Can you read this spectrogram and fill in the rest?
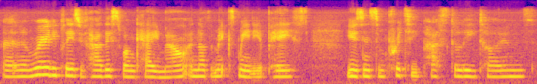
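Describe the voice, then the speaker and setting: A woman's voice: mid-range voice, flat delivery, normal speed, muffled recording. Congested woman chatting about her paintings. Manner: chatty, gently explaining her work. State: congested with a cold. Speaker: artist hosting her own live stream. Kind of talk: casual art chat, showing paintings.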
